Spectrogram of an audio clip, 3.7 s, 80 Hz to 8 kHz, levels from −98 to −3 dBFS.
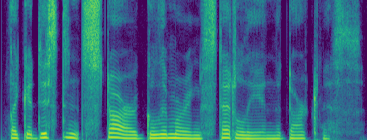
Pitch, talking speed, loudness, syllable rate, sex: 195 Hz, 145 wpm, -16 LUFS, 4.4 syllables/s, female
